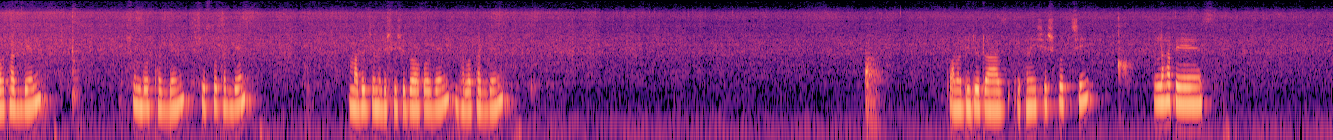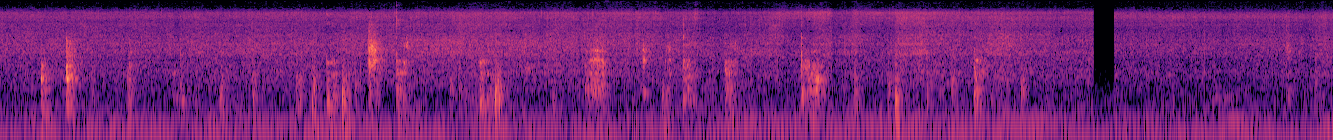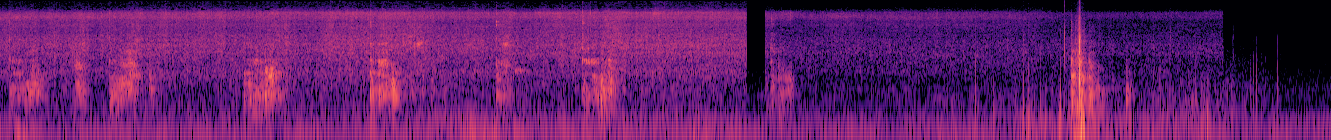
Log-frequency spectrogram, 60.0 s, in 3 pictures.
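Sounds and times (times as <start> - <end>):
leaves sizzling in a frying pan: 0.0 - 58.9
steel spoon scraping a pan: 22.6 - 35.4, 40.0 - 42.5, 43.5 - 48.0, 48.7 - 49.4, 51.5 - 52.0.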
